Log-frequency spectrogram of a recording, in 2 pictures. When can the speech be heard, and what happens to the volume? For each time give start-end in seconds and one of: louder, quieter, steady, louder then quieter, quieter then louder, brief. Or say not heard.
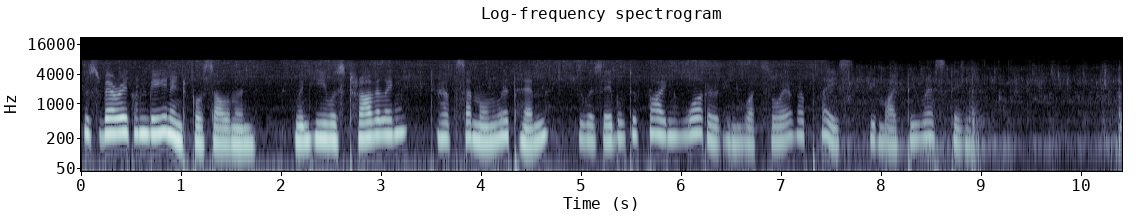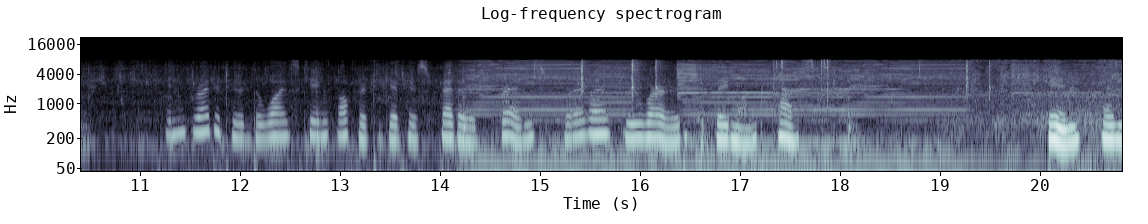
0.0-9.0 quieter
11.2-17.9 louder
20.1-20.7 brief.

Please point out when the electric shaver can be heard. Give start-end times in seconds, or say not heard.
14.2-20.7.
